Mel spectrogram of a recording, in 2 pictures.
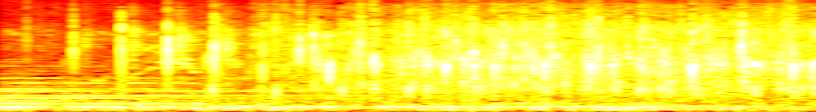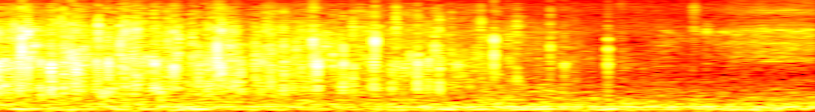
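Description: A crowd applauding after a worship band's song, with the band's last chord dying away at the start. The clapping swells, then thins out and fades near the end.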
